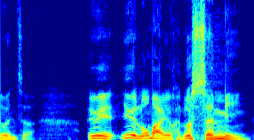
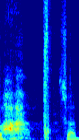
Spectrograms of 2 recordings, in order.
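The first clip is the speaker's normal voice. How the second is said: sigh-like aside; 3 semitones lower, 12 dB quieter than usual. Retold or imitated. Romans relenting in retold story.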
